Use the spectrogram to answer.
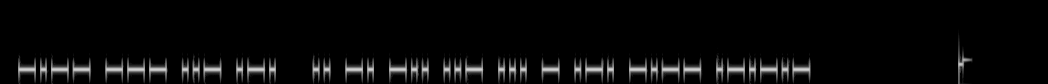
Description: Morse code, heard as a keyed tone, about 22 wpm, 700 Hz. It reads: YOUR INDUSTRY.
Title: Sentences from Top 1000 Words - Review Part 4 - 22wpm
